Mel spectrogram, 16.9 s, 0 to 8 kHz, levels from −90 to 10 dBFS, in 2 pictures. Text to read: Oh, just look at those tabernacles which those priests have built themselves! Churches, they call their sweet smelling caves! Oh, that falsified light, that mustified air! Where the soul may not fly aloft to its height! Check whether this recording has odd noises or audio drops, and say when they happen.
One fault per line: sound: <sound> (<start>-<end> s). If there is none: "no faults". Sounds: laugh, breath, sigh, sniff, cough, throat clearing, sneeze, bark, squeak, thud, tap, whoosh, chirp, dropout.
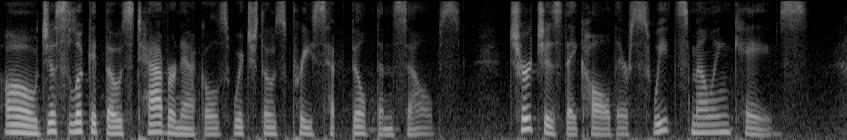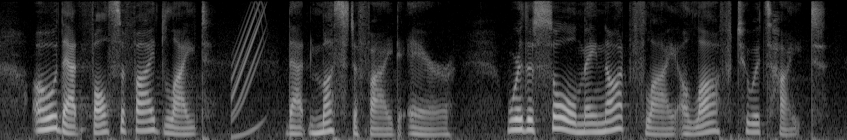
sound: dropout (3.3-3.4 s)
sound: chirp (10.8-11.2 s)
